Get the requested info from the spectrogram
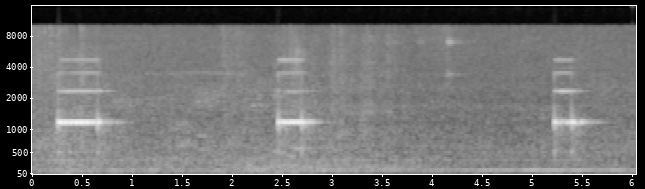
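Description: Kone EcoSpace traction elevator's electronic chime beeping three times, about every two and a half seconds, as the car passes floors on its way up; the chime sounds kind of messed up. A low steady hum from the moving car runs underneath.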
